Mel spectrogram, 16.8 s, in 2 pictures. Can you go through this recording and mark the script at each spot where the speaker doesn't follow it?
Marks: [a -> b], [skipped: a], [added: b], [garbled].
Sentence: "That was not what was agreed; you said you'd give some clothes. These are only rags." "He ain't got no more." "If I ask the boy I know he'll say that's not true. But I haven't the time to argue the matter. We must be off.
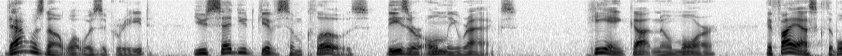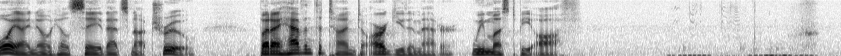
"That was not what was agreed; you said you'd give some clothes. These are only rags." "He ain't got no more." "If I ask the boy I know he'll say that's not true. But I haven't the time to argue the matter. We must be off.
